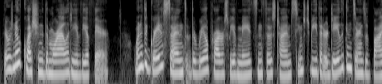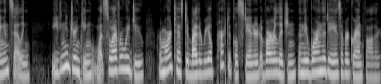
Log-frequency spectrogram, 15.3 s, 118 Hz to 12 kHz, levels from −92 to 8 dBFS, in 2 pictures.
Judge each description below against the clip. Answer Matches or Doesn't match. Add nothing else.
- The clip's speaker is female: Matches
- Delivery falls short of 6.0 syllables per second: Doesn't match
